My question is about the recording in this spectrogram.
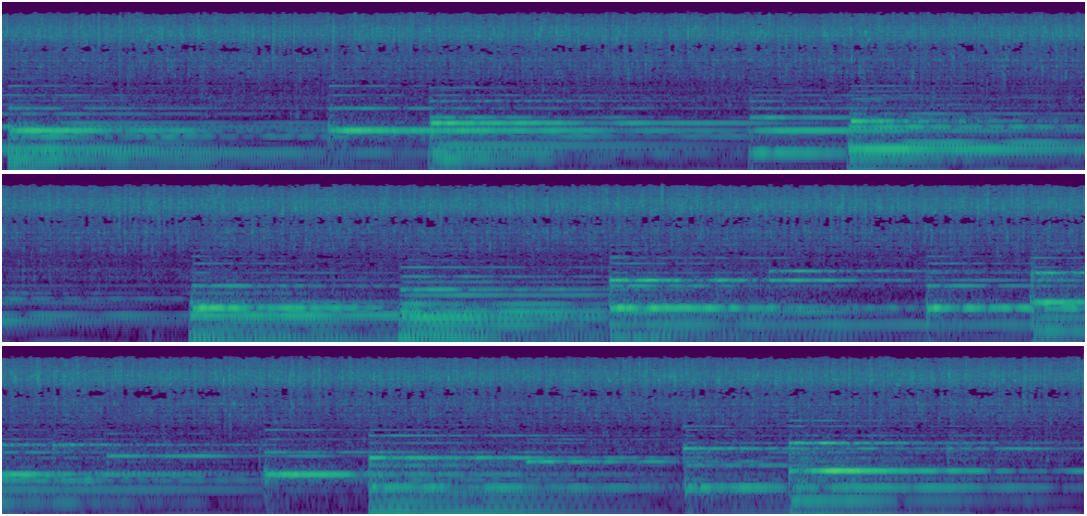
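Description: Slow, calm piano music, a new chord struck every two to four seconds and left to fade, over a steady soft hiss of rain.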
